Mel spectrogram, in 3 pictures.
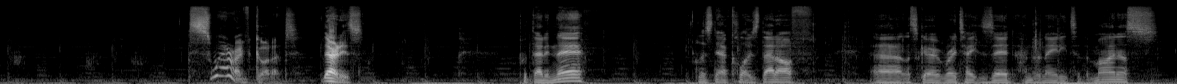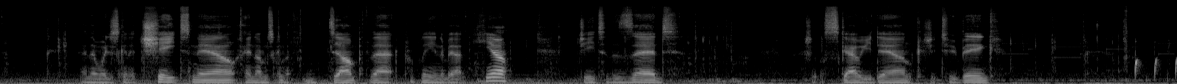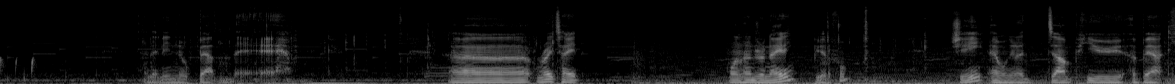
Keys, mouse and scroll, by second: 3.7 middle click, 6.7 click, 7.8 shift+middle click, 8.9 r, 10.9 s, 11.9 KP_7, 12.4 z, 14.2 shift+middle click, 14.5 g, 16.2 middle click, 16.7 g, 17.7 z, 18.4 shift+middle click, 18.9 s, 19.7 z, 20.4 s, 21.5 KP_3, 21.8 KP_1, 22.4 shift+middle drag, 22.9 g, 24.6 middle click, 25.0 z, 25.4 middle drag, 25.9-26.6 shift+middle drag, 26.6 KP_3, 28.4 r, 31.6 shift+middle click, 32.2 g, 34.8 middle click.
